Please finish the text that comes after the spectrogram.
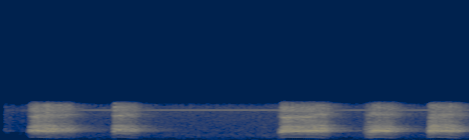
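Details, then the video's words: Crows cawing in summer sun early on a June afternoon: five harsh, broad caws in two bursts, two then three, with a quiet gap between. "A Chorus Of Crows"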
